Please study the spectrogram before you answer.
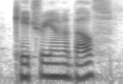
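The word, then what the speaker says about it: Caitríona Balfe: Catriona is how you pronounce her name? – Is it? – Catriona Balf. – Catriona Balf. Huh. Good job.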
